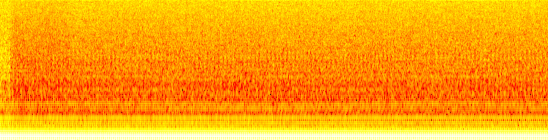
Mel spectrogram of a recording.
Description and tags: my mixer hum
I knew this mixer made some kind of noise! recorded with old phone pickup microphone.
